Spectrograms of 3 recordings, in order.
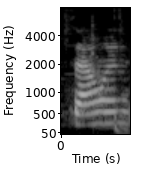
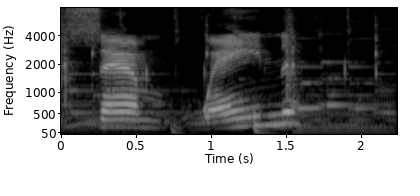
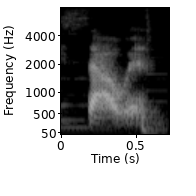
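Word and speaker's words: Samhain: Like you just said, it's one of those words that looks one way but sounds another. So, yeah, you've got the pronunciation spot on now. Sin.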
